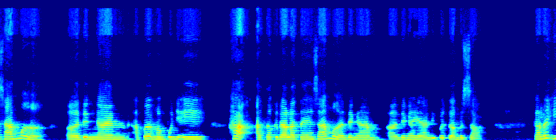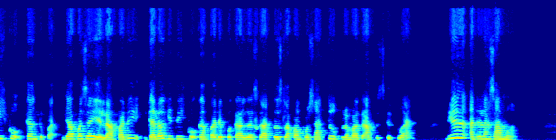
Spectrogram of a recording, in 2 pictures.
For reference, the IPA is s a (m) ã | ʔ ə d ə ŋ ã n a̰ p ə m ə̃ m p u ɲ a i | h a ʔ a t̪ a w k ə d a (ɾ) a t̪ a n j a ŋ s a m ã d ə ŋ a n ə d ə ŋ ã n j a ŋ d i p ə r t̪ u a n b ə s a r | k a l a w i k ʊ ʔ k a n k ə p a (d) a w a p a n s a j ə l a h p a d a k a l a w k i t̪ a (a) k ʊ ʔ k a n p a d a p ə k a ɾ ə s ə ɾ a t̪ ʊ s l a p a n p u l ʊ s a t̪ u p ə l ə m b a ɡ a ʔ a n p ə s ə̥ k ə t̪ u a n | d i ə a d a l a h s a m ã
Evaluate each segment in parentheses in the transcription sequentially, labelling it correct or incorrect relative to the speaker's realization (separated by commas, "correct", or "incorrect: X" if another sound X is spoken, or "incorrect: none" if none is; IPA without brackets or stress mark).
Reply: correct, incorrect: l, incorrect: d͡ʒ, incorrect: i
